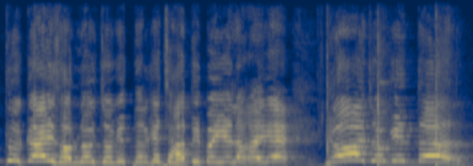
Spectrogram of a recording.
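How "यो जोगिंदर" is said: slow, drawn-out, louder catchphrase call; Joginder catchphrase. Retold or imitated. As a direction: call it out like the influencer's signature intro.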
